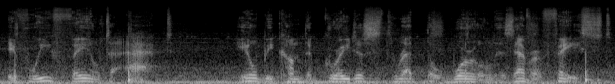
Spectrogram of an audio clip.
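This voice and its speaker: An actor playing an earnest older military commander in a video game, giving a solemn, measured briefing. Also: male voice, on the low side, vocal fry, full character voice. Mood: urgent, earnest. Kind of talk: dramatic video game voice acting.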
